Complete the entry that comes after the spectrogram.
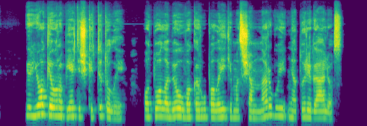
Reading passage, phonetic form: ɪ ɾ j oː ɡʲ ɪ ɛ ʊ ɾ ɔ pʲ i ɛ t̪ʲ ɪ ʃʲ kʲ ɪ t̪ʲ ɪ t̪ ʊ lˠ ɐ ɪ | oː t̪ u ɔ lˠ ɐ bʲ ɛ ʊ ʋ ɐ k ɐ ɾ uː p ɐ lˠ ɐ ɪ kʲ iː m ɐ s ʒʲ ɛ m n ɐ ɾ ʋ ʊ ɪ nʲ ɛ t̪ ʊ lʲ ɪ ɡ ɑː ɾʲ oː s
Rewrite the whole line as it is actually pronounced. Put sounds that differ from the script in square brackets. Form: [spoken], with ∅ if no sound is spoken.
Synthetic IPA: ɪ ɾ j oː [kʲ] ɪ ɛ ʊ ɾ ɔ pʲ i ɛ t̪ʲ ɪ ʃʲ kʲ ɪ t̪ʲ ɪ t̪ ʊ lˠ ɐ ɪ | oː t̪ u ɔ lˠ ɐ bʲ ɛ ʊ ʋ ɐ k ɐ ɾ uː p ɐ lˠ ɐ ɪ kʲ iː m ɐ s [ʃʲ] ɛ m n ɐ ɾ ʋ ʊ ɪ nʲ ɛ t̪ ʊ [ɾʲ] ɪ ɡ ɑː [lʲ] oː s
